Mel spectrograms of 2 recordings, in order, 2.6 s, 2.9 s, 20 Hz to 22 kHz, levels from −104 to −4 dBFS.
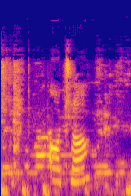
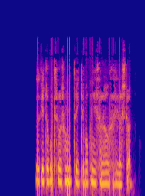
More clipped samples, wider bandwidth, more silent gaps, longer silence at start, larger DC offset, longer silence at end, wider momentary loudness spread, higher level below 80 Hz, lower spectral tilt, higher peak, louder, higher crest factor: neither; about the same, 10 kHz vs 10.5 kHz; neither; second, 0 s vs 0.7 s; neither; second, 0 s vs 0.3 s; first, 16 LU vs 8 LU; first, -38 dBFS vs -52 dBFS; second, -2.5 dB/octave vs -6 dB/octave; first, 0 dBFS vs -6 dBFS; first, -14 LUFS vs -25 LUFS; about the same, 14 dB vs 18 dB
